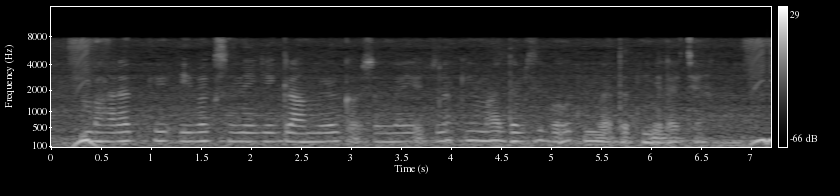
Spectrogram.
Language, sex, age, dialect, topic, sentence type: Maithili, female, 18-24, Angika, banking, statement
